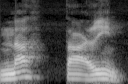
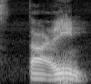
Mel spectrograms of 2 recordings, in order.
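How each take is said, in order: First: The s sound is soft without hissing. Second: The s sound is sharp and hissing. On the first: The speaker calls it wrong. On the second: The speaker calls it right.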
